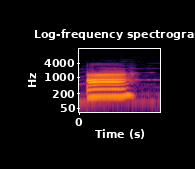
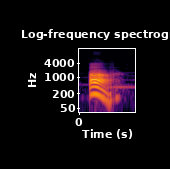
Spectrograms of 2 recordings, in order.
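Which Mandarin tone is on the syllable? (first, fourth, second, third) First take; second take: first; fourth. First: The pitch stays high and level. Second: The pitch drops sharply from high to low. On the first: "Nada satu, iseng" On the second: "Nada empat, seseng"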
